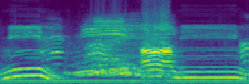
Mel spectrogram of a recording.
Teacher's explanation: می کے بعد نا نون کی آواز آنی چاہیے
